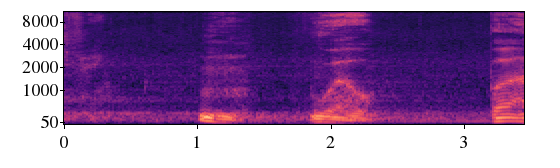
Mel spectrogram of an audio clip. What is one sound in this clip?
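An elderly man speaks curtly.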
